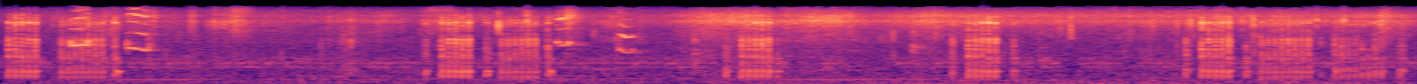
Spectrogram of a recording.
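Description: Three-week-old Boston Terrier puppies vocalizing as they squirm over each other in a pile: short low grunts every second or so, with a few thin high squeaks in the first second and again around three seconds in.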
